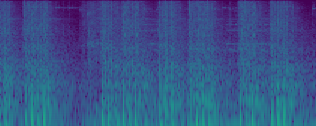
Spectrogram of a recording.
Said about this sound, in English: so this is without recoil control, but just burst firing.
